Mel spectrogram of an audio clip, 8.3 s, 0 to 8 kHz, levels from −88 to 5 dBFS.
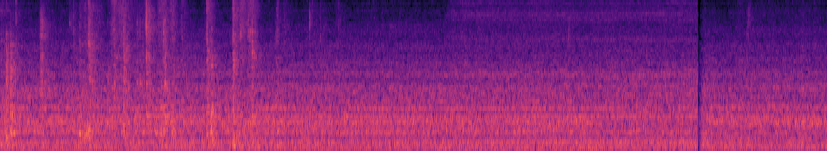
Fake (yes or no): no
